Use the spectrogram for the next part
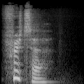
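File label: "fritter", British English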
